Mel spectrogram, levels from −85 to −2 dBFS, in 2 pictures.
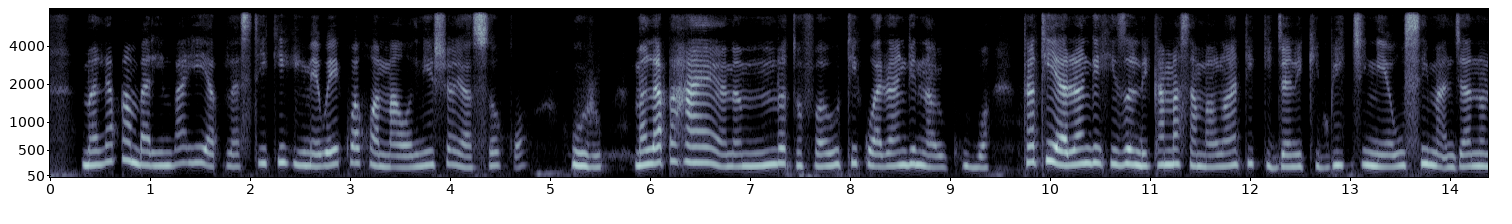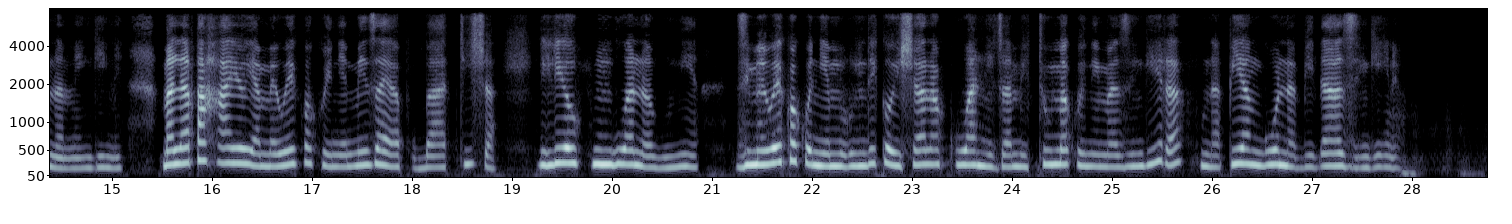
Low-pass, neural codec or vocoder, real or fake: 7.2 kHz; codec, 16 kHz in and 24 kHz out, 0.9 kbps, LongCat-Audio-Codec, four codebook decoder; fake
